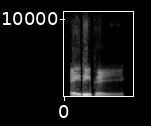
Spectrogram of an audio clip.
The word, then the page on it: ADP: British English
